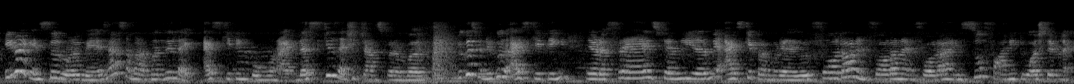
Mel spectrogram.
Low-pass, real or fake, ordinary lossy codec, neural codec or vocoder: none; real; none; none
